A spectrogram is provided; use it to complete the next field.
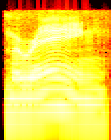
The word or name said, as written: meringue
